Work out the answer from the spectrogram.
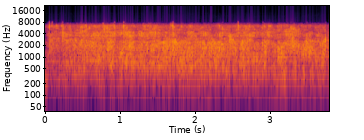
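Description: An audience applauds in praise of Buddhist monastics at the close of a Chinese teaching. The applause is dense and even, a steady wash of clapping at one level throughout.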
